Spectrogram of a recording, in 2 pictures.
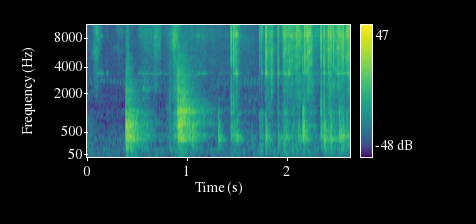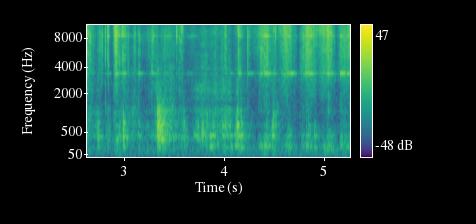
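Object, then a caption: Small ribbed ceramic cup. Fingernails scratch along the ribs of a small, hollow, yellow ribbed ceramic paint cup lying on its side while the cup is handled. The result is an irregular series of dry, rasping scrapes and light clicks with a hollow midrange tone and a bright, hissy edge, each stroke dying away quickly.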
